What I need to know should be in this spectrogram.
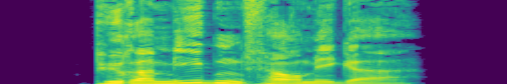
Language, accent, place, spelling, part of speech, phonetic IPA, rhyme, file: German, Germany, Berlin, pyramidenförmiger, adjective, [pyʁaˈmiːdn̩ˌfœʁmɪɡɐ], -iːdn̩fœʁmɪɡɐ, De-pyramidenförmiger.ogg
- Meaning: inflection of pyramidenförmig: 1. strong/mixed nominative masculine singular 2. strong genitive/dative feminine singular 3. strong genitive plural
